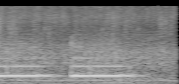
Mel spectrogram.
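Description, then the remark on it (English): An electronic call tone from a call terminal rings twice in steady, even bursts, a clear beeping pitch with a brief gap between rings, over a soft hissing background. No one speaks. “willing the call to go away, but the terminal kept ringing anyway.”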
